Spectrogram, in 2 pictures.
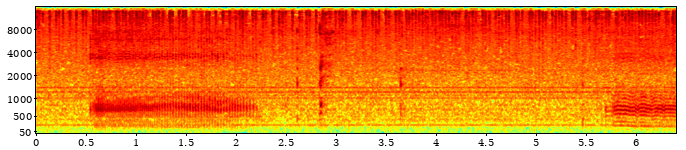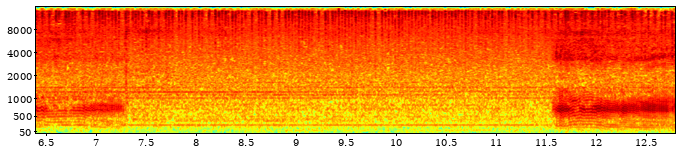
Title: Chico The Snoring Chihuahua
